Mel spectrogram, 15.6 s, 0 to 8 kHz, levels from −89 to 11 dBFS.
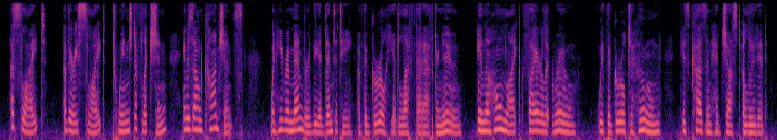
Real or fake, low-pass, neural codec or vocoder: fake; 7.2 kHz; vocoder, 44.1 kHz, 128 mel bands, Pupu-Vocoder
